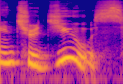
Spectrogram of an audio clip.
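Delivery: introduce, weight on final syllable duce. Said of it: "pronounced with a stress at the end, so it sounds like this".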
